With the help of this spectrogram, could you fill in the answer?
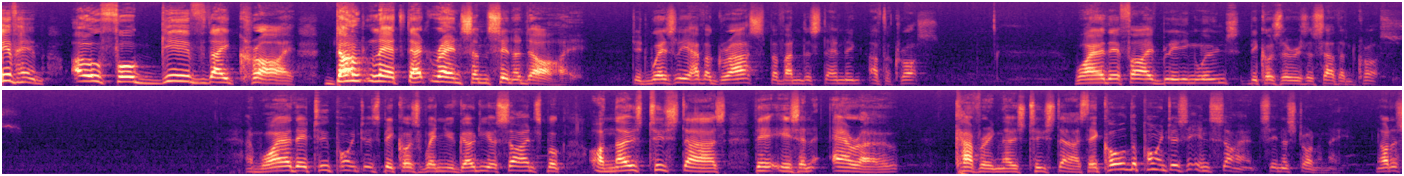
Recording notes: Audio sermon recorded live at Annual Family Church Camp 2020 at Phillip Island, Victoria, Australia.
